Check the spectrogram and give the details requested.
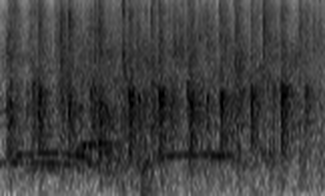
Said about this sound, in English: Thanks to Apache Cafe for having us. A round of applause for Apache Cafe.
